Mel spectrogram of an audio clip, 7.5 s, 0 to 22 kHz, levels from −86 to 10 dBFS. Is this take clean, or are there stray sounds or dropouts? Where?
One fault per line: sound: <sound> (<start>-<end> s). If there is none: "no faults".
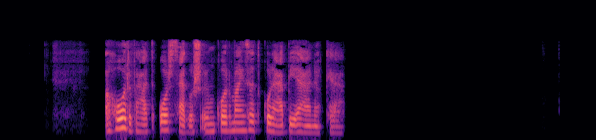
no faults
